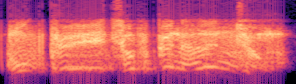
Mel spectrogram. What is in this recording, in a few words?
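Korean near waypoint mood medium; War Thunder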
